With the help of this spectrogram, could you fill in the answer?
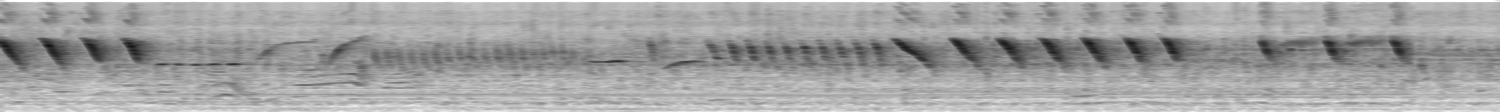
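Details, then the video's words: Canary singing vigorously and continuously. Rapid trills of high, sharply falling notes come in bursts, interspersed with short whistles and chirps, with a faint low background hum. "Burung kenari gacor"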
